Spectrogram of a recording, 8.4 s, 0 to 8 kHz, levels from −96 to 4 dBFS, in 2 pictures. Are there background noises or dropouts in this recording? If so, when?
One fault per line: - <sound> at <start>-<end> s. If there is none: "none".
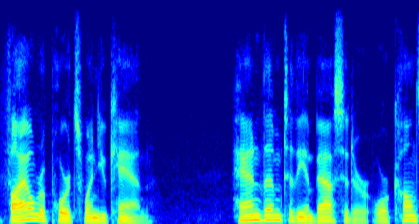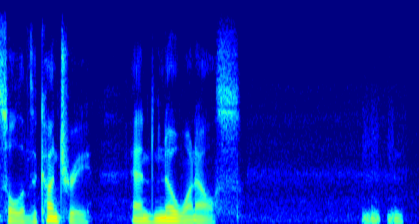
- laugh at 7.8-8.2 s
